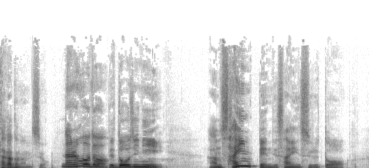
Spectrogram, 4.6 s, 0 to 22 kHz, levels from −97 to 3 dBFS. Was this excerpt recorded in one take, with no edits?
yes; 0 cuts

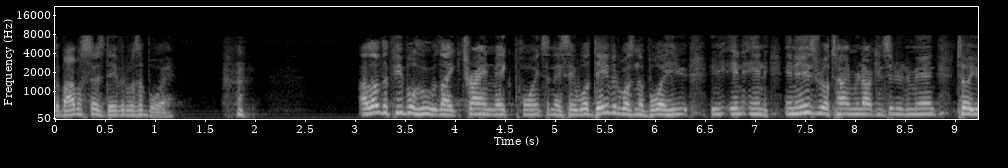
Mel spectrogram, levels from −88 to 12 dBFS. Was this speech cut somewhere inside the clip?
no; 0 cuts

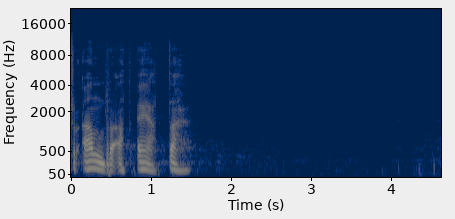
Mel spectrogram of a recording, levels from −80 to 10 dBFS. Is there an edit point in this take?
no; 0 cuts

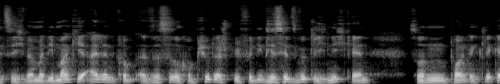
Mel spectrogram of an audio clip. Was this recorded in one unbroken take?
yes; 0 cuts

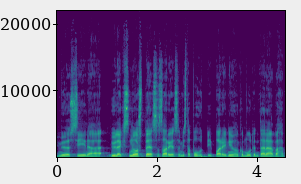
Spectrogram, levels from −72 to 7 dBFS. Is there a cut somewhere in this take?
yes; 1 cut; at 3.4 s

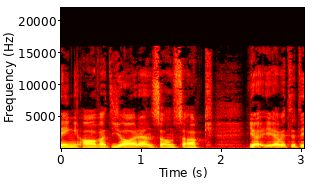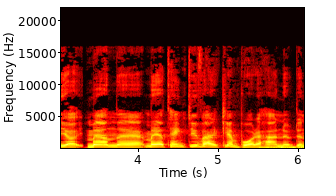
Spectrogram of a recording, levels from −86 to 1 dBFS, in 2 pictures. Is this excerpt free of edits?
no; 1 cut; at 3.3 s

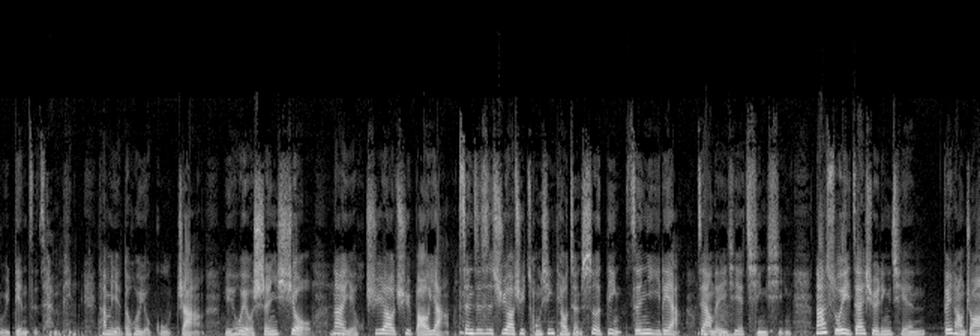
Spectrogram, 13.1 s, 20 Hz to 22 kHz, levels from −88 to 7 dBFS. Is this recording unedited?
yes; 0 cuts

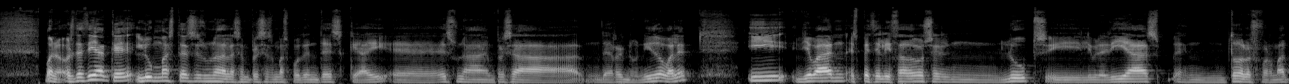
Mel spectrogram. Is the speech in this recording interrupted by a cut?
no; 0 cuts

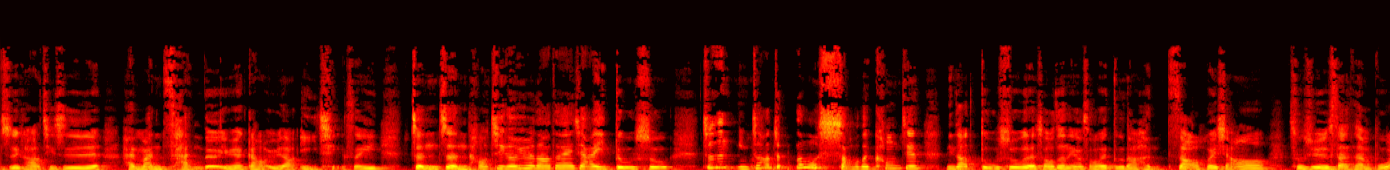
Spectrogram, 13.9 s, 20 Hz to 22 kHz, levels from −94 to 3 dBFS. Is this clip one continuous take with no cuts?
yes; 0 cuts

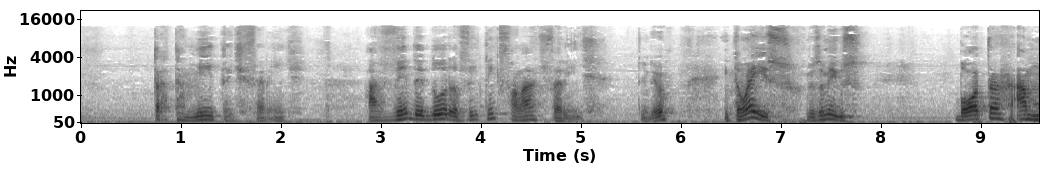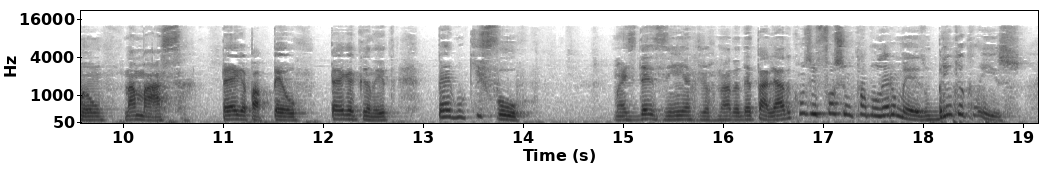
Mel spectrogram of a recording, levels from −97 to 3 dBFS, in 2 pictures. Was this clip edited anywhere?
no; 0 cuts

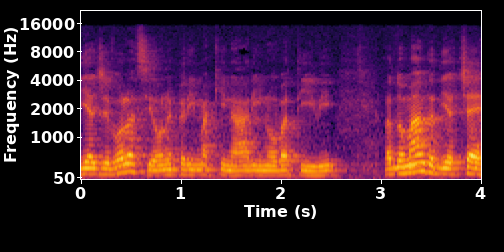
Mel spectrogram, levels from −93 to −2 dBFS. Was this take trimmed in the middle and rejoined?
no; 0 cuts

